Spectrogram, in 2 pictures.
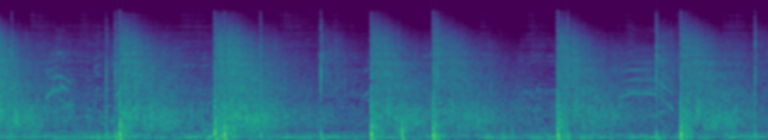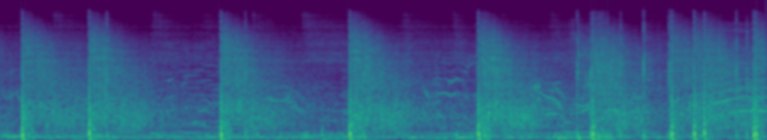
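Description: Fireworks crackle and sizzle.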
